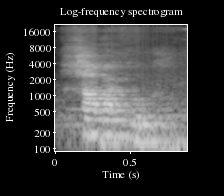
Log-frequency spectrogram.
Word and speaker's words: Habacuc: El profeta Habacuc viene de una raíz hebrea que es Habak, y se pronuncia Habacuc.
